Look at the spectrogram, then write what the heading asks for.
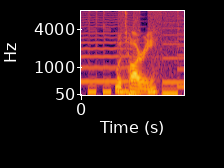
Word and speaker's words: Motari: I'm butchering it motari it's like Atari but with more MO kig with an M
